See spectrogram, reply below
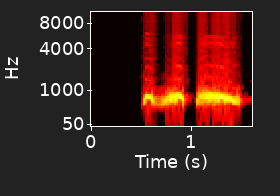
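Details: A spotted dove decoy's stimulating coo, one phrase: a short wobbling note climbing into a held tone, a tiny gap, then a drawn-out smooth coo tapering off. Quiet background.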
